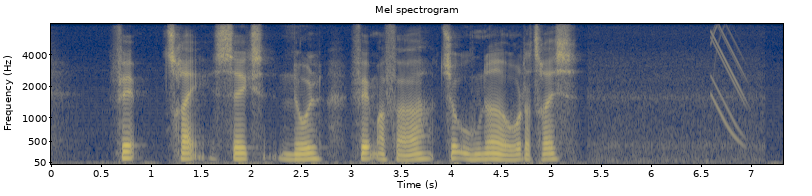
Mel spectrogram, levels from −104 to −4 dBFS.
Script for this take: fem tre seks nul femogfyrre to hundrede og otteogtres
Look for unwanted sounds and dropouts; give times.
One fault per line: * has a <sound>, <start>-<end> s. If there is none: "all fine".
* has a chirp, 6.6-7.0 s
